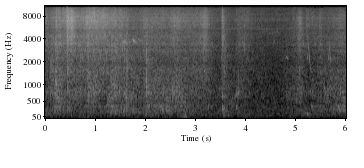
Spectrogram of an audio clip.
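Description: An African elephant moving about in a shallow mud wallow: scattered wet splashes and soft thuds over a steady outdoor hiss.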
